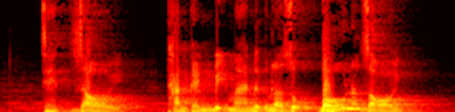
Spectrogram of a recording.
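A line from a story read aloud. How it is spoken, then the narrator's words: Startled shout. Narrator (Vietnamese): Ông Nhân giật mình hét lên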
